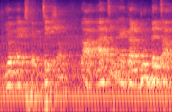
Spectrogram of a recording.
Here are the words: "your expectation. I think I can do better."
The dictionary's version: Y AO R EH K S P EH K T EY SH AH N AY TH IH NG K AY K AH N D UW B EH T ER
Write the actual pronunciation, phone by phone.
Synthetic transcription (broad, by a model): Y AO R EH K S P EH K T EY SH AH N AY T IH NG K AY K AH N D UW B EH T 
